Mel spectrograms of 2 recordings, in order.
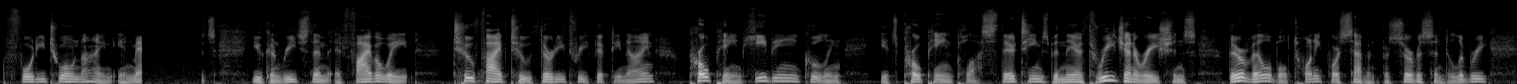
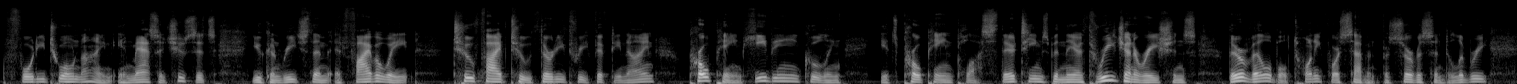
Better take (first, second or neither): second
